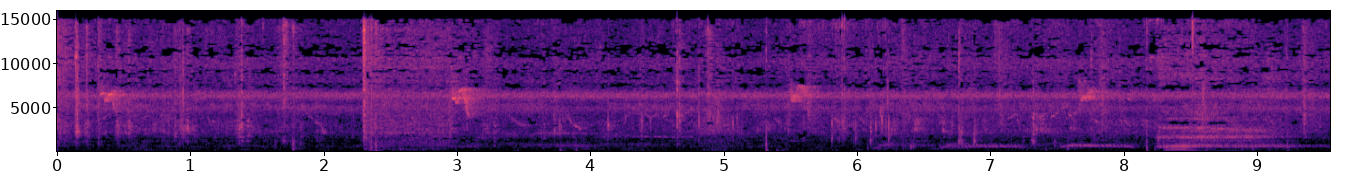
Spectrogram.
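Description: Faint outdoor ambience with a bird giving a short high chirp every second or two. A sharp click comes a couple of seconds in, and a short call sounds near the end.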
